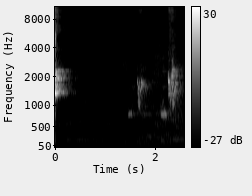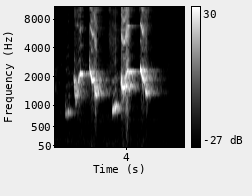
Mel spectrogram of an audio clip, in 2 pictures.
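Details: Three Straw-headed Bulbuls sing together: a few soft opening notes, then loud, rich, bubbling whistled phrases that swoop up and down.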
